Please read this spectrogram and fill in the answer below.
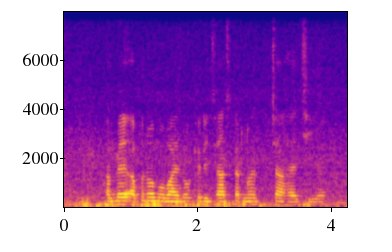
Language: Maithili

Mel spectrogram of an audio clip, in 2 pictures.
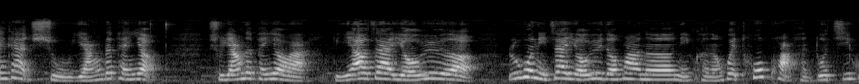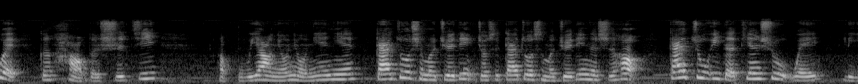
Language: Chinese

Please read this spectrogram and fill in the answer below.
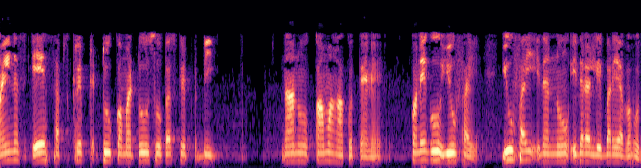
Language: Kannada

